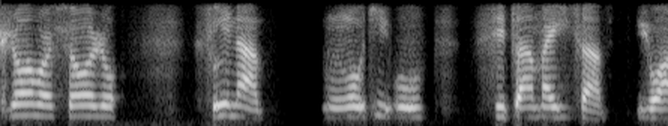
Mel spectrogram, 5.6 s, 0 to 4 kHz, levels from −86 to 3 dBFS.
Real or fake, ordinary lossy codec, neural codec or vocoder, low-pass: fake; none; codec, 16 kHz, 0.5 kbps, FunCodec, trained on Chinese and English, 25 frames a second; 3.6 kHz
